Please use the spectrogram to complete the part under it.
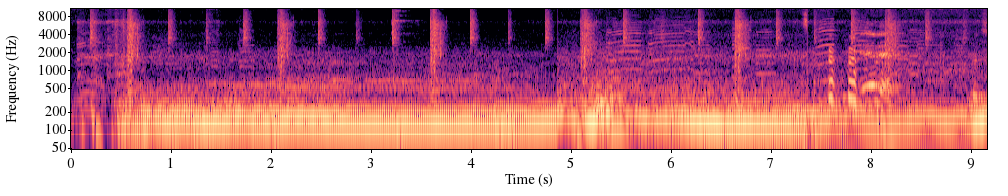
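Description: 2017 Honda Civic with a newly installed Clutchmasters FX350 clutch and single-mass flywheel, lowered off a lift with a loud continuous hum and then backed out, engine rumbling close by, with a brief break in the middle and people talking over it.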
